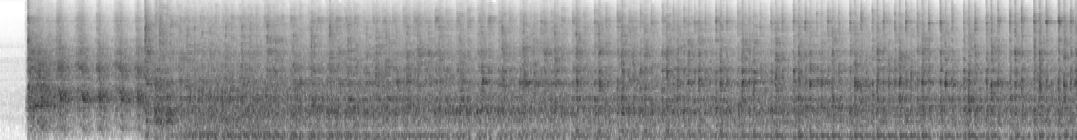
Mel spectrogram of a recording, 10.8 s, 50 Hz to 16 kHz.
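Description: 2003 Harley-Davidson Road King's Twin Cam 88 V-twin starting with a sudden loud catch just after the start, running a little faster for about a second, then settling into a steady idle through aftermarket exhaust pipes.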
